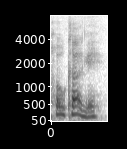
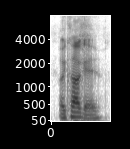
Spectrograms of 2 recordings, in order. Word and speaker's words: Hokage: You pronounce the H? Do you? I don't. Yeah. Please say it. Okage. Because I think Hokage is disrespectful. Please say it. Okage. He ain't no ho. With an H. Okage. With a H. No, with a silent H.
